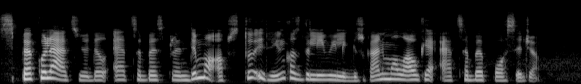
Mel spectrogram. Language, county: Lithuanian, Šiauliai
